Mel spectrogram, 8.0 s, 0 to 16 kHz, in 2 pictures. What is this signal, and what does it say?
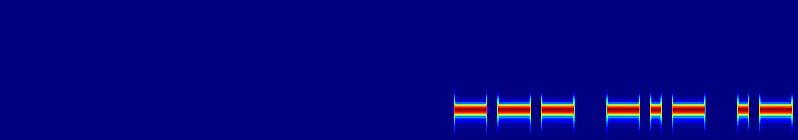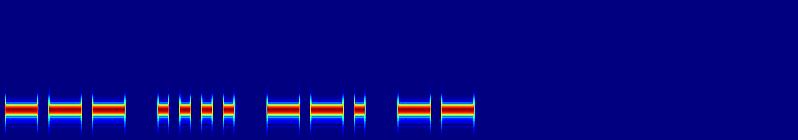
Morse code, heard as a keyed tone, about 22 wpm, 700 Hz. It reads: OK1HGM
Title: DXCC-100 Call Signs - 6 Characters - Repeated 2x - 22wpm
